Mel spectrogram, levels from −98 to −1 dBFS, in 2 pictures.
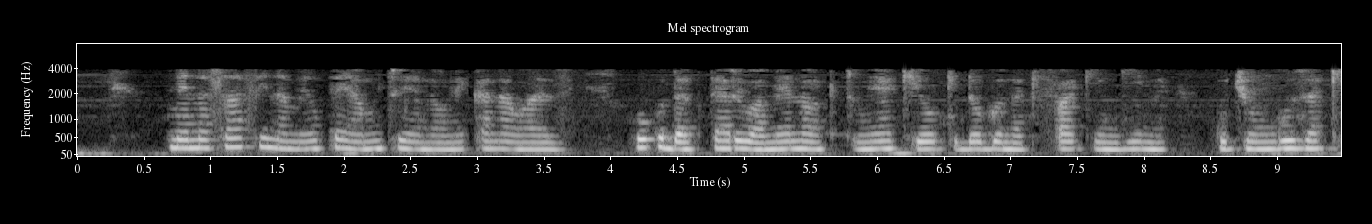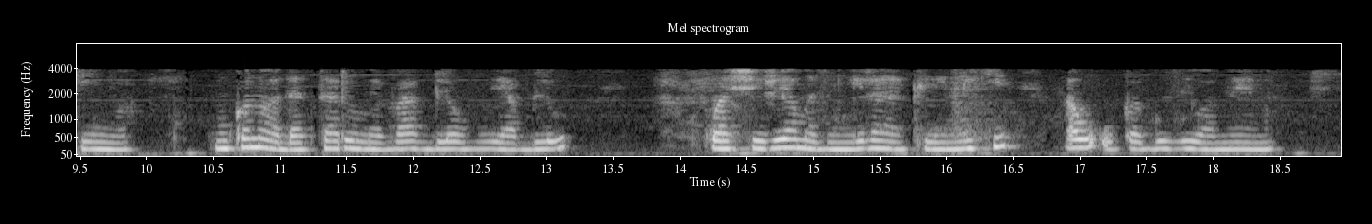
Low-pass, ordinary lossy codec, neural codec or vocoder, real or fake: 7.2 kHz; AAC, 16 kbps; none; real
